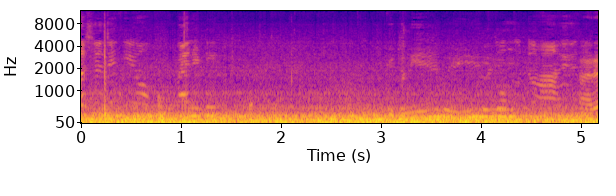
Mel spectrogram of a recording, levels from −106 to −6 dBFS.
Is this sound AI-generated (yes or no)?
yes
